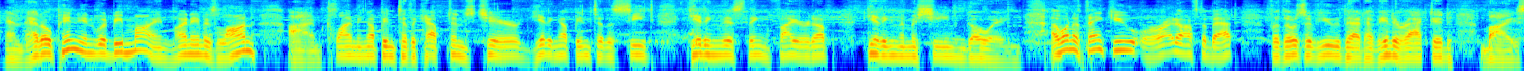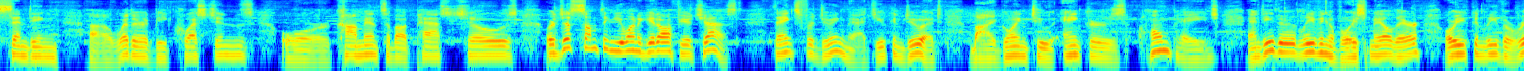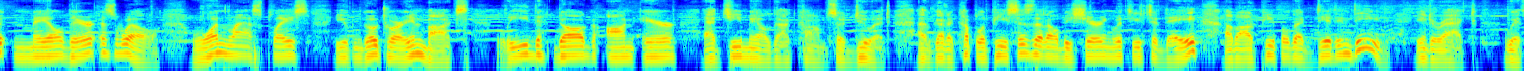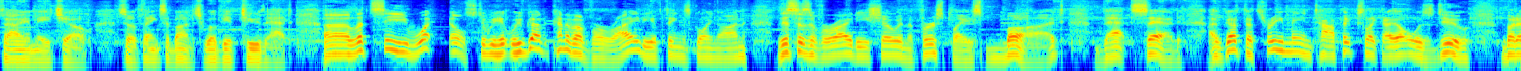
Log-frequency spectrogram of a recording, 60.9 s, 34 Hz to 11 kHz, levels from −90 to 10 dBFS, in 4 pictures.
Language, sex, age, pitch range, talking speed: English, male, 50-69, 115-145 Hz, 180 wpm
